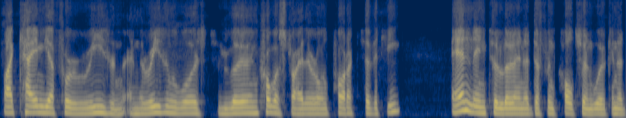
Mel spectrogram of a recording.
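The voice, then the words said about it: South African accent. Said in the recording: “You can clearly pick up my accent is different ... place of birth, deep-level gold mining in South Africa”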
